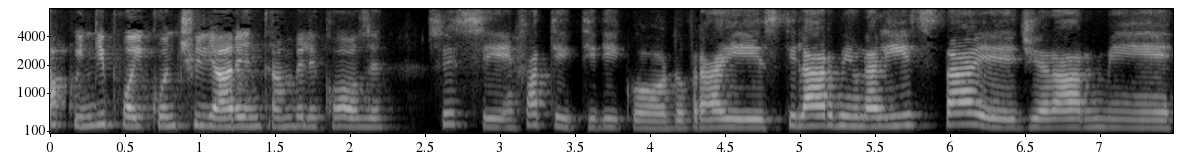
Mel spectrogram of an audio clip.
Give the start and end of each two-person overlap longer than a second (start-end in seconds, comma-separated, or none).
none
